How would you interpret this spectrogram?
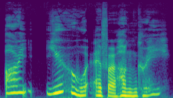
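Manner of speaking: halting, high, slowing at the end; mild timid hesitation; timid, awe-stricken. A narrator's reading. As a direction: stammer it out, afraid to ask. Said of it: "in a timid, almost awe-stricken voice".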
